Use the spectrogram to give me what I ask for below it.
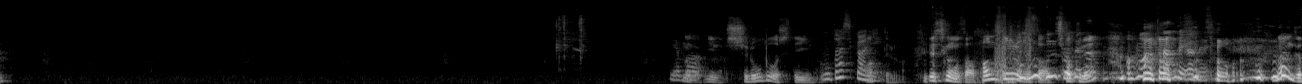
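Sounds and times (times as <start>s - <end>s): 
camera shutter taking a photo: 5.5s - 6.0s
speech: 6.7s - 13.0s
laughter: 9.9s - 13.0s.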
